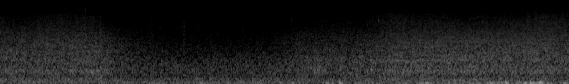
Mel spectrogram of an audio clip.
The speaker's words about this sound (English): Sometimes the time between waves coming in and rolling out.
